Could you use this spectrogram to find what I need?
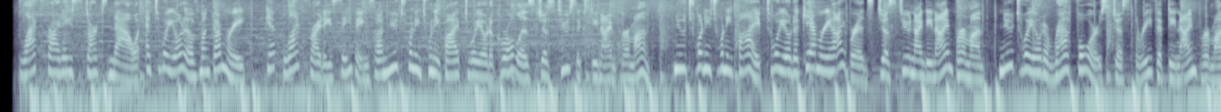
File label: american commercial automotive, American Female Voice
